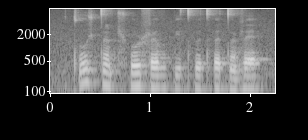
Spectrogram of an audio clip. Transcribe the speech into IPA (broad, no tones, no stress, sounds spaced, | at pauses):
tʼ u ʒ t ɛ̃ ʈ͡ʂʰ u ʂ ə v pʲ ɯ tʰ ɯ tʰ ə t ə̃ ʐ ɛ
